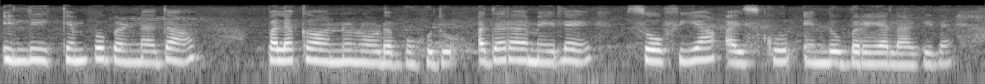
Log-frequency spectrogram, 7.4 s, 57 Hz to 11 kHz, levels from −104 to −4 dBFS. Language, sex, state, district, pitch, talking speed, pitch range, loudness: Kannada, female, Karnataka, Bangalore, 240 Hz, 90 wpm, 220-255 Hz, -17 LUFS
